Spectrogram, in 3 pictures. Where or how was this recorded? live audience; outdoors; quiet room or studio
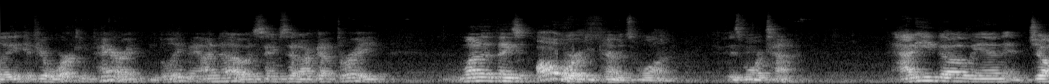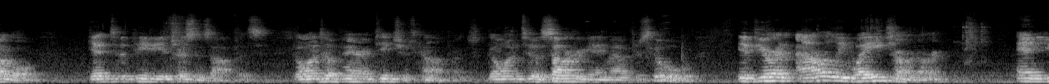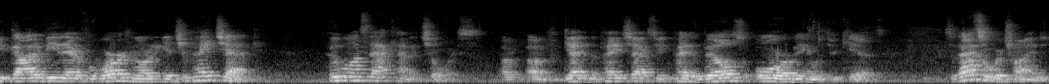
live audience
